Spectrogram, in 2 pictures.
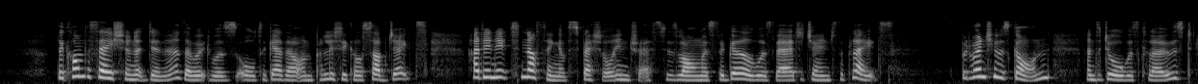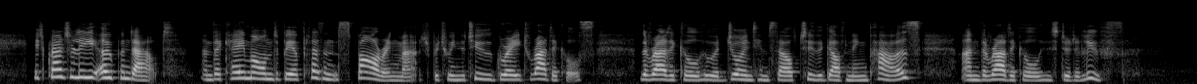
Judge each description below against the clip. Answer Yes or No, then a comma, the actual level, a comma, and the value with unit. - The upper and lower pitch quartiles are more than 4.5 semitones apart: Yes, average, 5.1 semitones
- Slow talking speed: No, average, 185 wpm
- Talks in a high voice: Yes, high, 220 Hz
